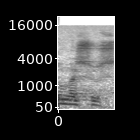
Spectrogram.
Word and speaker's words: masseuse: be rested for tonight's dinner, I asked 2 masseuses to come over. Really? Or 2 masseurs. How do you say that? Masseuse?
